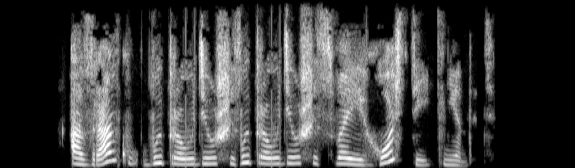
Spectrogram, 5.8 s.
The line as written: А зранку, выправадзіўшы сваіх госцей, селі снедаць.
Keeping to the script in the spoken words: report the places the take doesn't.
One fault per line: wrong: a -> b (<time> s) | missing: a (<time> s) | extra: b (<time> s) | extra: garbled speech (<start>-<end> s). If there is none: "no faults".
extra: выправадзіўшы (2.4 s)
missing: селі (4.2 s)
